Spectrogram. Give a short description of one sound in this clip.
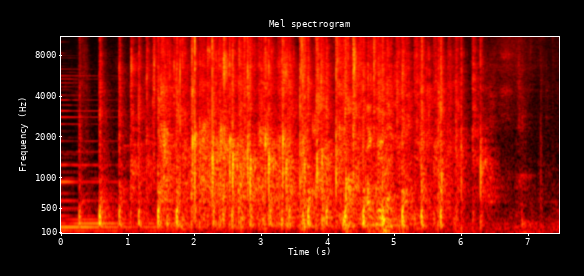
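A harmonica plays loudly in a live room.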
